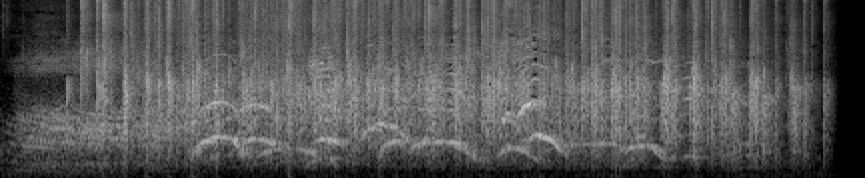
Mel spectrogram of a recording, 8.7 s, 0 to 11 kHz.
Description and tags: symp-applause 2
Group of people saying "awwwwww" followed by supportive applause
According to the urban dictionary: "Awwww" is used to express a sentimental reaction to warm fuzzy experiences. (The number of W's at the end is arbitrary, but at least two or three normally occur in this word.) Also used as an expression of sympathy or compassion.
applause, sympathy, crowd, group, human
